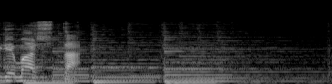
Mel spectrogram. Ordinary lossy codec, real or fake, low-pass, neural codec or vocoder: none; real; none; none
